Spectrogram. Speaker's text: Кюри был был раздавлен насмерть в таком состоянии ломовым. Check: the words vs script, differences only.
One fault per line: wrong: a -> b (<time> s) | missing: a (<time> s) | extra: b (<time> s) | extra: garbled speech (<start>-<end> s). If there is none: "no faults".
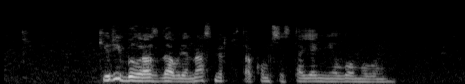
missing: был (1.4 s)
